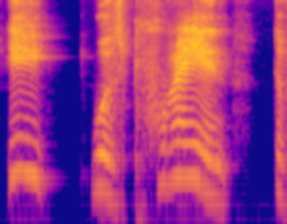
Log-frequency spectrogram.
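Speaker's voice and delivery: ordinary delivery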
